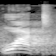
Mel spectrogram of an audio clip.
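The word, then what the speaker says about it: what: ও নাই বুঝতে পারছো এখানে ও এইচ এর উচ্চারণ হবে না বলো হোয়াট হোয়াট এটা ব্রিটিশ উচ্চারণ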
